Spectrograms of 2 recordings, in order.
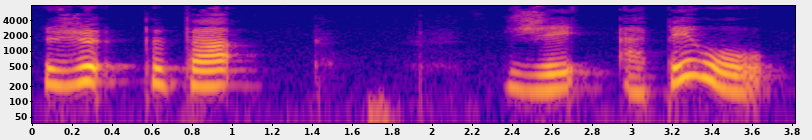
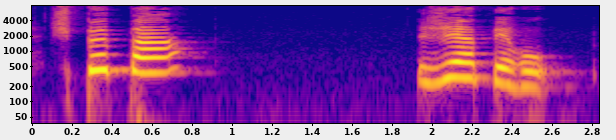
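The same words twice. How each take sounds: First: Slow repeat. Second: High, loud exclaimed slogan; punchline. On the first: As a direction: savour each word slowly. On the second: Shop owner reading a funny glass slogan, loud and high. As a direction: call it out like a happy excuse. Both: Shown as a demonstration.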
